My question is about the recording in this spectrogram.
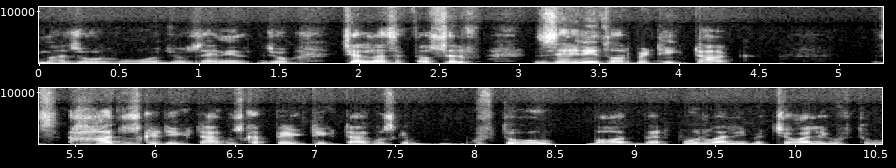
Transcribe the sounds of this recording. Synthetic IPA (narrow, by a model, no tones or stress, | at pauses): maːzuːɾɦod͡ʒoːzɛɦnid͡ʒoːt͡ʃɐlnas̬ɐk̚t̪aɦosɪɾf | zɛɦnit̪ɔːɾpeʈʰiːk̚ʈʰa̰ːk | haːt̪ʊskeʈʰiːkʈʰa̰ːkʊskapeːʈ̚ʈʰiːk̚ʈʰa̰ːkʊskiɡʊft̪ʊɡu | bɔːɔt̪̚bʱɐɾpuːɾʋaːlibɐtːʃõʋaːliɡʊft̪ʊɡu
